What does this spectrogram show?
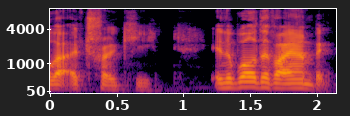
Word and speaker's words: trochee: If I could write it, I Is would it be like writing Trochee? Trocchee. Trochee.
